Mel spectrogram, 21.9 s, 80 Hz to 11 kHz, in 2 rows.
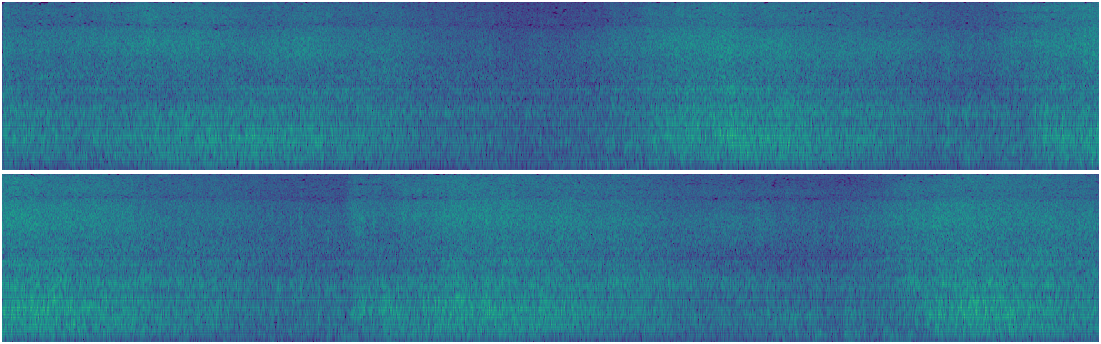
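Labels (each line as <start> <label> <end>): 0.0 Waves repeatedly crash against stones at the shore. 21.9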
